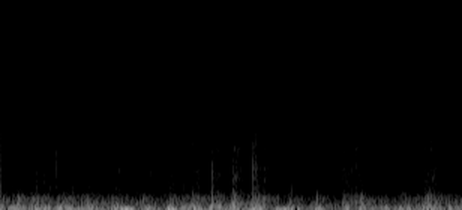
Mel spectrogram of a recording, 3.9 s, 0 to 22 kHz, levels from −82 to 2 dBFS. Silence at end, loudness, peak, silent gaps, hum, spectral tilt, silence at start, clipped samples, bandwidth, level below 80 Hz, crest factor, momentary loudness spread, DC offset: 0 s; -52 LUFS; -30 dBFS; none; none; -8.5 dB/octave; 0 s; under 0.1%; 3 kHz; -46 dBFS; 14 dB; 6 LU; under 0.1%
